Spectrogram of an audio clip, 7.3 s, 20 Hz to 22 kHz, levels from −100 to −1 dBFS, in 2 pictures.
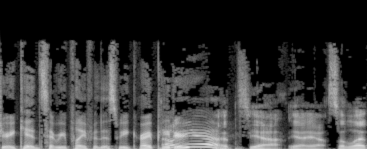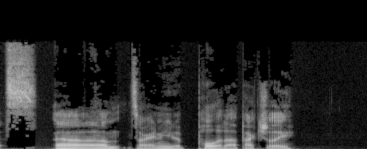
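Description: No technical faults can be heard anywhere in this speech recording. There is no event in its timeline that needs to be placed or explained.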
